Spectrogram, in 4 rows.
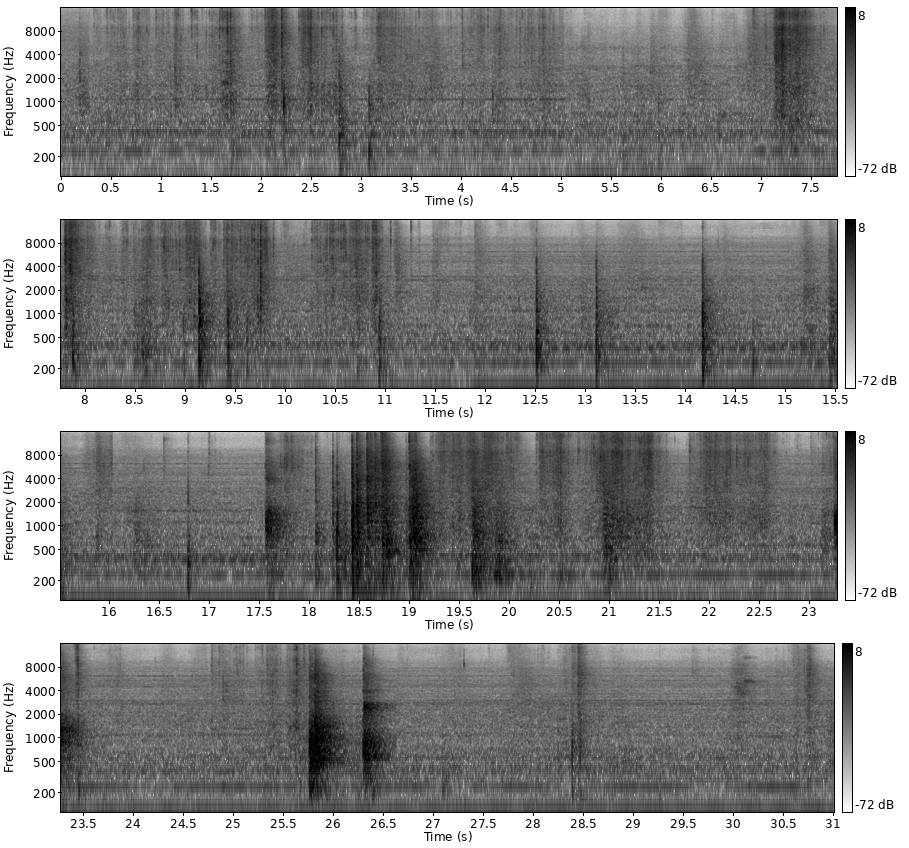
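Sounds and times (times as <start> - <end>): steady low hum: 0.0 - 31.0
plastic wrap crinkling: 0.1 - 5.1, 6.8 - 11.7, 17.7 - 23.6, 24.7 - 26.1.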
